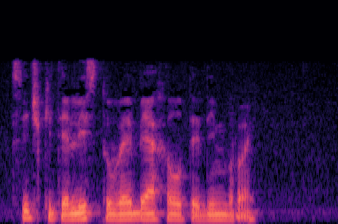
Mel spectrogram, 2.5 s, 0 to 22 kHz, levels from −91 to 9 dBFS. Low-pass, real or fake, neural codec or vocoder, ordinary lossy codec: 7.2 kHz; real; none; MP3, 96 kbps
